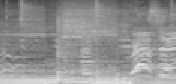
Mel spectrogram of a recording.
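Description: A live rock band playing an instrumental passage between sung lines: electric guitars, bass, drum kit and keyboards.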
